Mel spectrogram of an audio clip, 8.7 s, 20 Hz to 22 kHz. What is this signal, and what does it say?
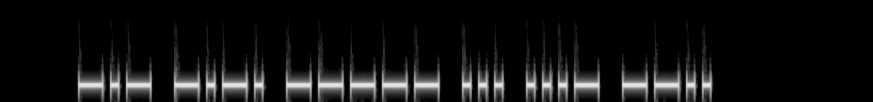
Morse code, heard as a keyed tone, about 15 wpm, 700 Hz. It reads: KC0SVZ
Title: USA Call Signs - 6 Characters - Repeated 3x - 15wpm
